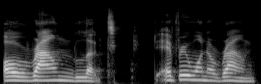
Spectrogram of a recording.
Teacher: 자, around 할 때 뒤소리 안 내도 되는 이유는 뭐냐면 요렇게 around looked 자음 NL처럼 자음이 세 개가 뭉쳐 있을 때 보통 중간에 있는 D나 T 소리들을 안 내요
